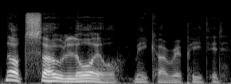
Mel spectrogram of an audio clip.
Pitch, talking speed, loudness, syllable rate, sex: 125 Hz, 130 wpm, -15 LUFS, 3.8 syllables/s, male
